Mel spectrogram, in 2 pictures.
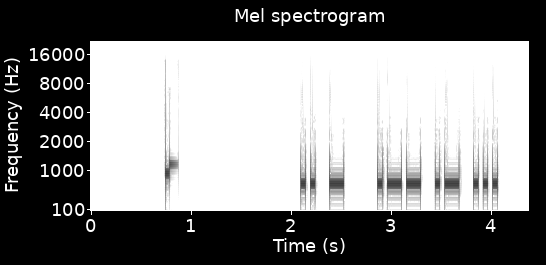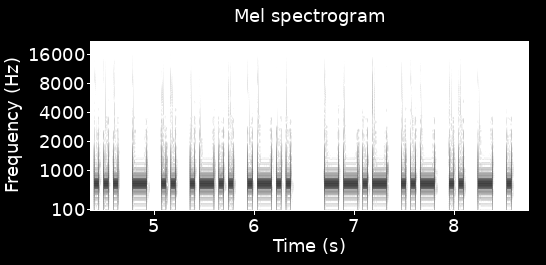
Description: Morse code, heard as a keyed tone, about 25 wpm, 700 Hz. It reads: IT WAS STILL QUITE
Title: Sentences from Top 1500 Words 25wpm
